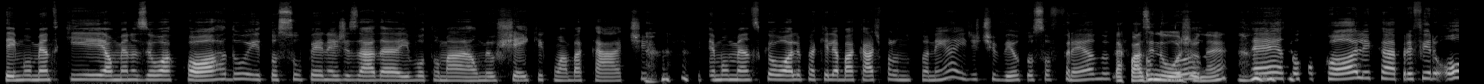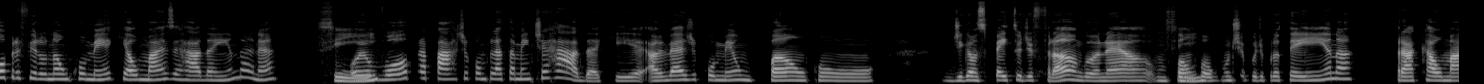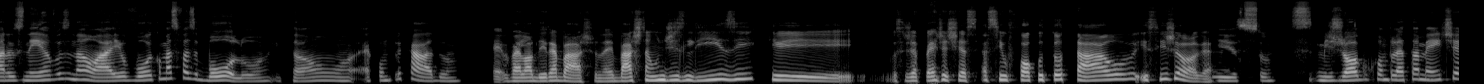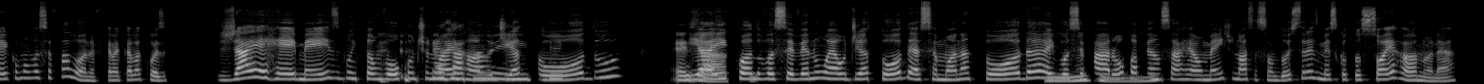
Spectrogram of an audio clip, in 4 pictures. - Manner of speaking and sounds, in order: in English: "shake"; laugh; laugh; unintelligible speech; chuckle
- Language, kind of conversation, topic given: Portuguese, advice, Como o perfeccionismo está atrasando o progresso das suas metas?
